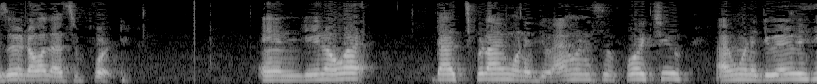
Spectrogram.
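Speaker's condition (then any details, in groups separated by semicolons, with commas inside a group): Cerebral palsy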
